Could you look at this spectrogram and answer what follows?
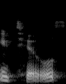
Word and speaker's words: utils: The utils library, that's how we pronounce it, utils, is already pre-installed in R and always enabled for you.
